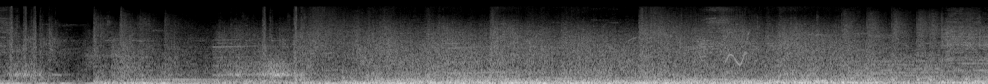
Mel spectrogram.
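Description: Cruise missile strikes in the strategy game C&C Generals: loud, dense explosions and booming bursts that roll continuously, with crackling debris and rumbling impacts.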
